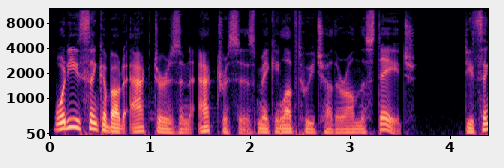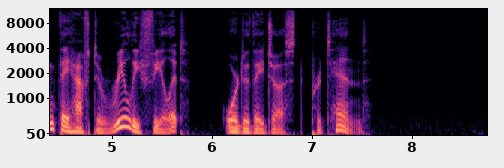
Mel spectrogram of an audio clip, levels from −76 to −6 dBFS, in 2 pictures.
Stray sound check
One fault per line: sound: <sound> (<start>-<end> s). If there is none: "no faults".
no faults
